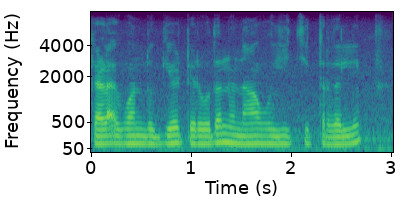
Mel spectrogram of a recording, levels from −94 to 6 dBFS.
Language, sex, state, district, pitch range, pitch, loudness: Kannada, male, Karnataka, Koppal, 115-125 Hz, 120 Hz, -17 LUFS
